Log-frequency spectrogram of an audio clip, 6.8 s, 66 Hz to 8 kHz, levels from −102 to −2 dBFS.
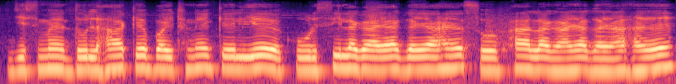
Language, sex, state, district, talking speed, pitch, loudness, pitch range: Hindi, male, Bihar, Patna, 125 wpm, 155 Hz, -13 LUFS, 150-165 Hz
